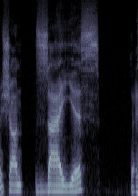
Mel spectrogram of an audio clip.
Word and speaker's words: Zajas: His name is Shawn Zajas. Did I say it right? Yes, you did. Zaya. Adrian Lefler. Okay, well, it's Zajas, and it could be pronounced Zayas, Zajas.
